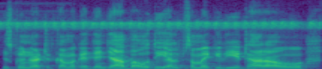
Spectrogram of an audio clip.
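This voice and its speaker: With a fast, steady delivery and a high-leaning, fairly bright voice, a young male teacher reviews material for an exam. He asks the students rhetorical check questions, then answers them himself.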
